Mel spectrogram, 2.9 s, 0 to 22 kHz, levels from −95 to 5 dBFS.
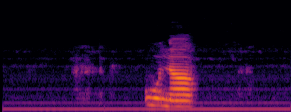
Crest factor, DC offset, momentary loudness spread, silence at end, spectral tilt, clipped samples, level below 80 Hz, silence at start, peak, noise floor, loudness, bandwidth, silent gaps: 20 dB; under 0.1%; 28 LU; 0.7 s; -7 dB/octave; under 0.1%; -78 dBFS; 0.85 s; -12 dBFS; -54 dBFS; -26 LUFS; 6.4 kHz; none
